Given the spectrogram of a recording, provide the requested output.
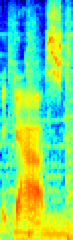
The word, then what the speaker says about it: aghast: I misspelled the word aghast. There is a silent H in there. There is an H in there, aghast.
